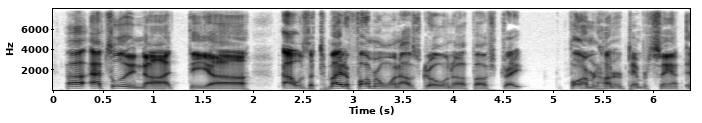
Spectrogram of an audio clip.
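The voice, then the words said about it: Strong Southern Texas accent. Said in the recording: “your accent, I fucking love it, man. It's like the most perfect Southern accent ... Texas”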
